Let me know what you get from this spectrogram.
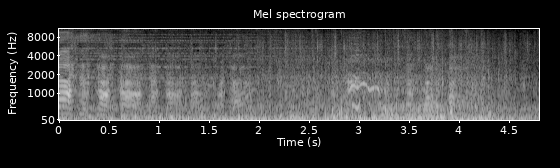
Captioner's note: צוחק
